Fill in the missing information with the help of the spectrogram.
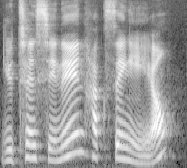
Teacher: So the sentence is same, but when your tone goes up, that's the question in Korean.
